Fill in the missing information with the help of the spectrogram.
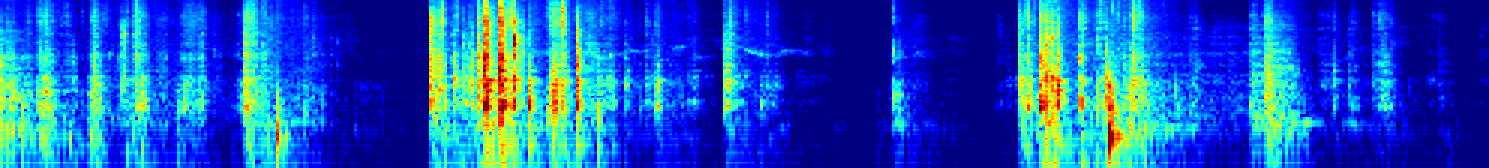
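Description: Light metallic clicking and rattling in several short bursts with pauses between them, as steel bolts are fitted back into the rusty housing of a small Tecumseh engine.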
